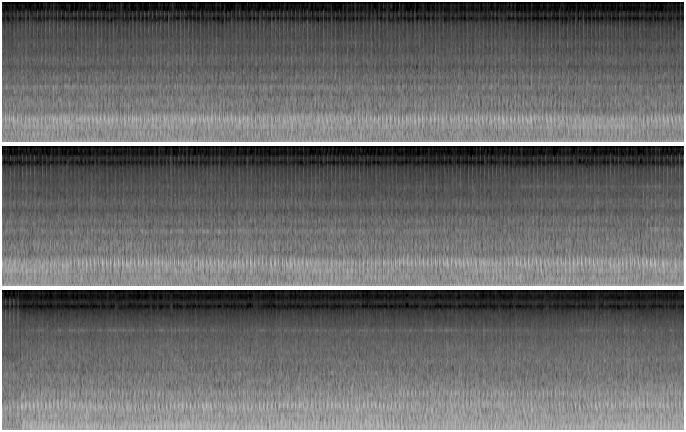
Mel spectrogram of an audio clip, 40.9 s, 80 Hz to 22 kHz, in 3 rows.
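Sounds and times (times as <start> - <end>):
milling machine rattling: 25.6 - 40.9.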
